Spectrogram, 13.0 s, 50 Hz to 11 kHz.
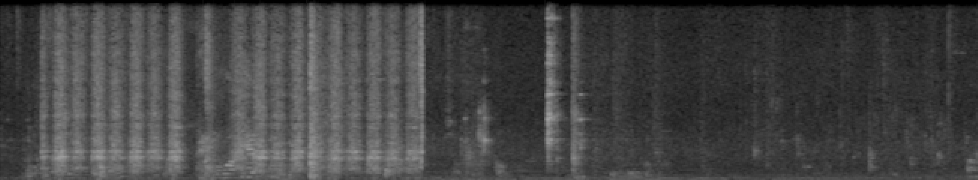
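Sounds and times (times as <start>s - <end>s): rhythmic rasping strokes: 0.5s - 5.7s.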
